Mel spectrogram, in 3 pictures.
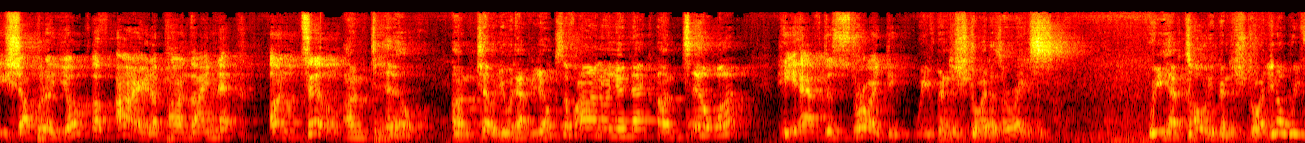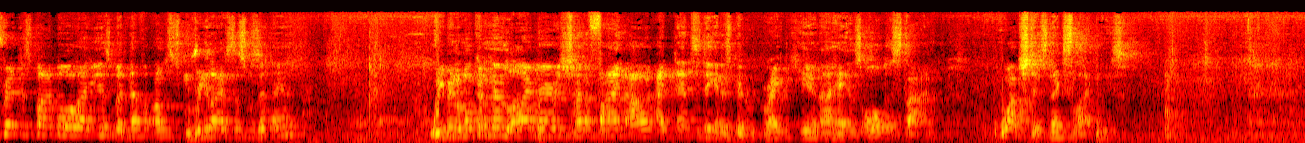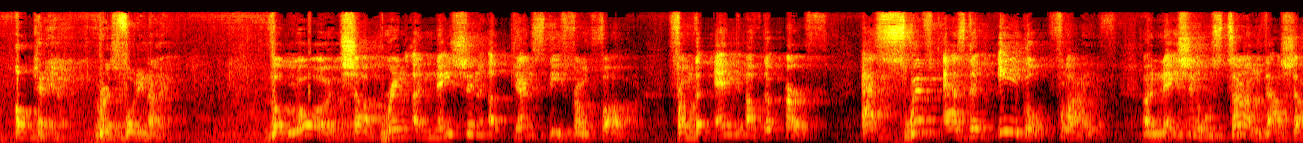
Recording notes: In this show we have a lecture at FAMU University.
